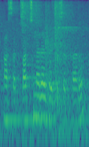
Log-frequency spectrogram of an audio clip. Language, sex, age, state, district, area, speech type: Kannada, male, 45-60, Karnataka, Kolar, rural, spontaneous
